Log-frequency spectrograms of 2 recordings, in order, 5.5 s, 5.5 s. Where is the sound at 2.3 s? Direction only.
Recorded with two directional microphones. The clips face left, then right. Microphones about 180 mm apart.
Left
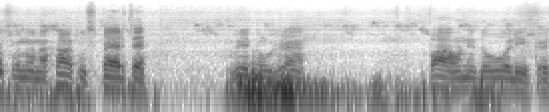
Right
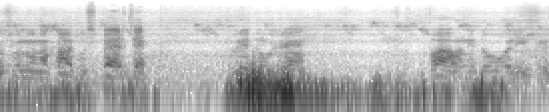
65° left (ahead or behind).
